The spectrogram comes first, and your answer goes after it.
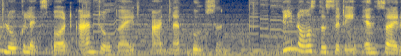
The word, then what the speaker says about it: Agnethe: My name is, the Danish version of it is Agnethe. That might confuse you with the way it's spelled, and don't worry about it.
